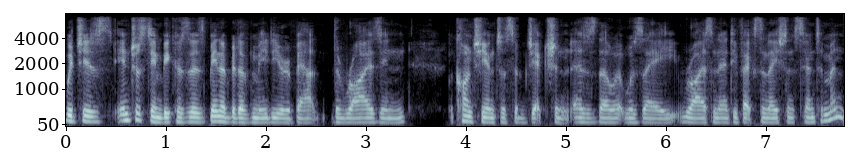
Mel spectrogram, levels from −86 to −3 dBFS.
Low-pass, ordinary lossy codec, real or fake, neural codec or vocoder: 7.2 kHz; MP3, 48 kbps; fake; codec, 16 kHz, 4.8 kbps, FACodec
